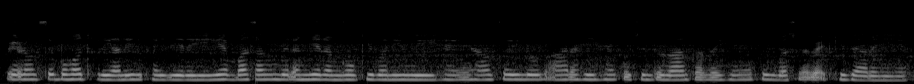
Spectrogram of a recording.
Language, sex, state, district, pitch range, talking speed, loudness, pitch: Hindi, female, Uttar Pradesh, Jalaun, 215-225 Hz, 230 wpm, -35 LUFS, 220 Hz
